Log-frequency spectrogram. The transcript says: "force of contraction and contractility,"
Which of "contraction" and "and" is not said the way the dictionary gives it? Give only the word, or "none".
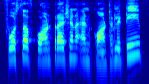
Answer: none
